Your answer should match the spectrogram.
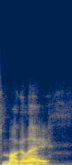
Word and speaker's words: Magalhães: I don't know how to say his last name. – I believe it's Magalhães. – Magalhães. All right, that's a little bit easier.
